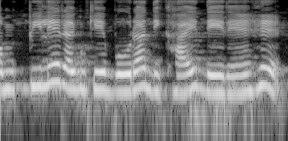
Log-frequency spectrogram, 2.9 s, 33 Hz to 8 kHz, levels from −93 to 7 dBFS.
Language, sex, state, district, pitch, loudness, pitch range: Hindi, female, Jharkhand, Deoghar, 245 Hz, -11 LUFS, 220-260 Hz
